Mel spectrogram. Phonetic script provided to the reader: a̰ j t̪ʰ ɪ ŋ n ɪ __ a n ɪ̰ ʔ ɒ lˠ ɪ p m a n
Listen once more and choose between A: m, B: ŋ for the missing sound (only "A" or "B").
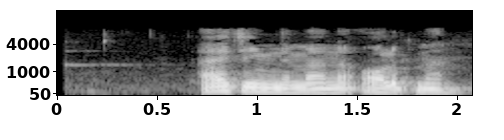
A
